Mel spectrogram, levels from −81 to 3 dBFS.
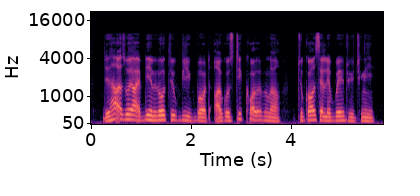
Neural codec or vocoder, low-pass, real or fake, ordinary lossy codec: autoencoder, 22.05 kHz, a latent of 192 numbers a frame, VITS, trained on many speakers; 9.9 kHz; fake; none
